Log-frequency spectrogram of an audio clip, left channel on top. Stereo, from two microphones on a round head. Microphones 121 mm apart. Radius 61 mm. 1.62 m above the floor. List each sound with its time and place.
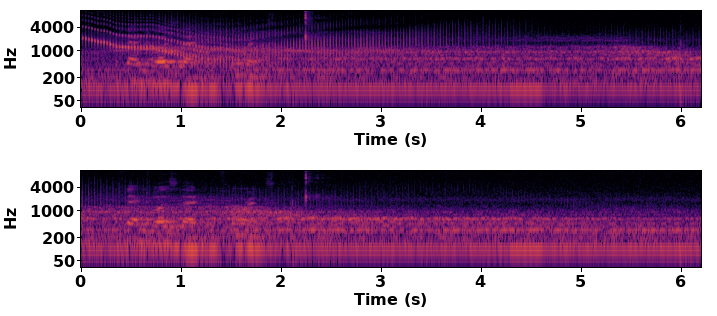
0.3 s a man speaking: 45° right (ahead or behind), 8 m; by 1.9 s 40° right (ahead or behind), 7.5 m
2.2 s a finger snap: 50° left (ahead or behind), 1.8 m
